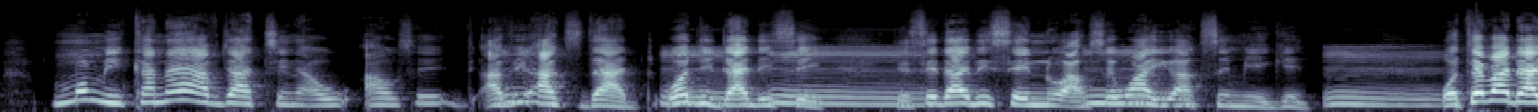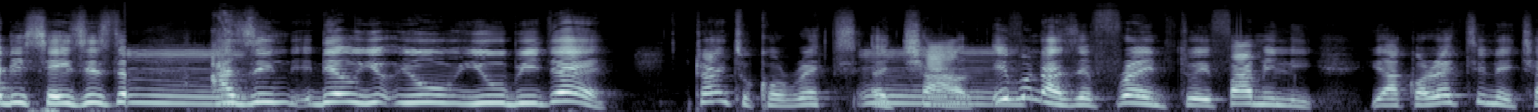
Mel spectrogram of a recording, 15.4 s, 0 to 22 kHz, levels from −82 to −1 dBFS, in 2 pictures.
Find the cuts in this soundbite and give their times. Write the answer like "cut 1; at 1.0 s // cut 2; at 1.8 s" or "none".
cut 1; at 8.3 s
